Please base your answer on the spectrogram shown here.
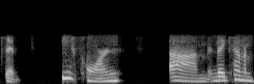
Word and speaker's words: Giethoorn: And uh it starts with a G but they pronounce it Giethoorn. Um and they kind of put like a little g- kind of sound with it. It sounds like they're hawking up a loogie.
